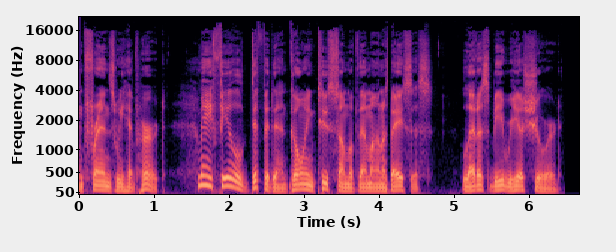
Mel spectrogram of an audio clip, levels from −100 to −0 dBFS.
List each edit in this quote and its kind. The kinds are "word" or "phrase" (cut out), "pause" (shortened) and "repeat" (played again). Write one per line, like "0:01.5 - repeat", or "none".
0:01.6 - word
0:02.8 - word
0:04.1 - word
0:04.9 - pause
